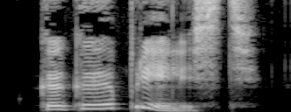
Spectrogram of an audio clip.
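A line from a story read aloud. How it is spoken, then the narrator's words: Laughing. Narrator (Russian): засмеялась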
